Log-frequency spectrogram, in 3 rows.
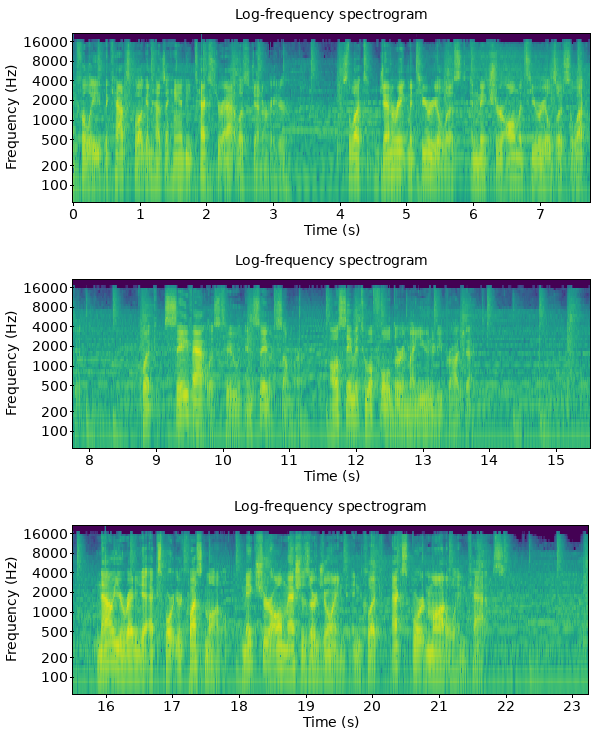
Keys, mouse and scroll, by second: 6.2 click, 6.7 click, 7.3 click, 11.2 click, 16.7 click, 19.4 click.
